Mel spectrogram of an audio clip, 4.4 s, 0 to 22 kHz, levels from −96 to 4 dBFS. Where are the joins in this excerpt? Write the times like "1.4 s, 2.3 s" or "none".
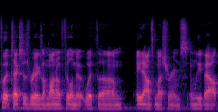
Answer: none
